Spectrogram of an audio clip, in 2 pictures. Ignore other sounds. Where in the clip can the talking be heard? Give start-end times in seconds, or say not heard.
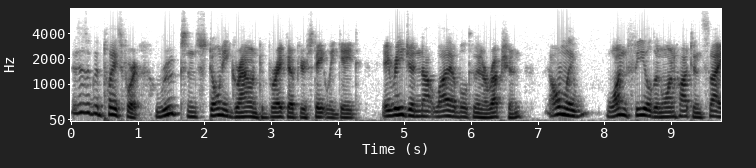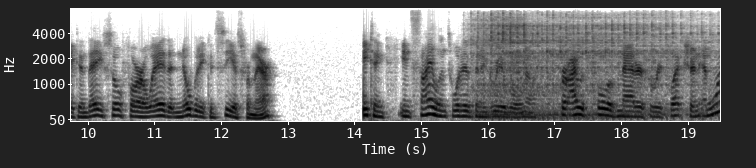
0.0-12.8, 14.1-19.4.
